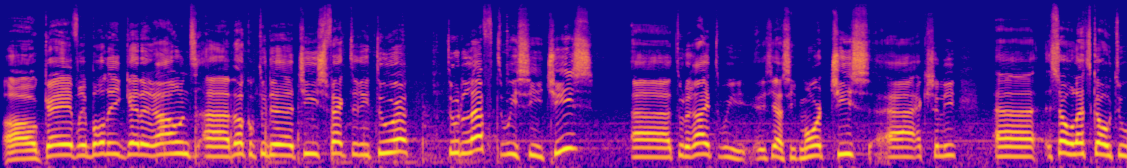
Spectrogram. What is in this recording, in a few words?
Animation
